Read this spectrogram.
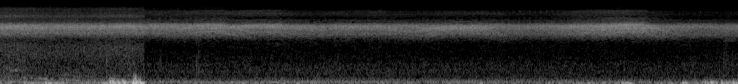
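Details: Seventeen-year periodical cicadas, red-eyed and gold-winged, emerge in the bluegrass region of Lexington, Kentucky, USA, and fill the trees with a steady, high, hissing drone that never pauses.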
